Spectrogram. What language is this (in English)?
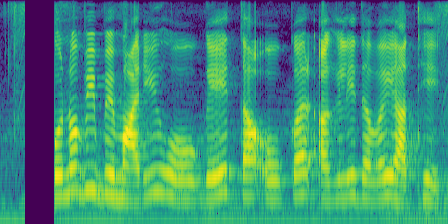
Chhattisgarhi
